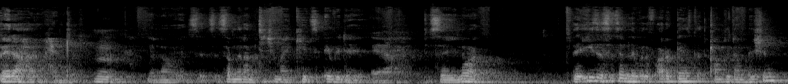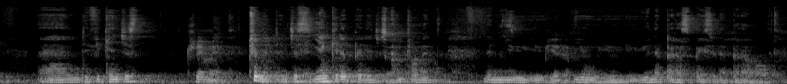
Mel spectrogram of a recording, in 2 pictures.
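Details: Stuttering in an adult man with word repetitions heard; he says he stammers and speaks very fast, sometimes missing words; stuttering.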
